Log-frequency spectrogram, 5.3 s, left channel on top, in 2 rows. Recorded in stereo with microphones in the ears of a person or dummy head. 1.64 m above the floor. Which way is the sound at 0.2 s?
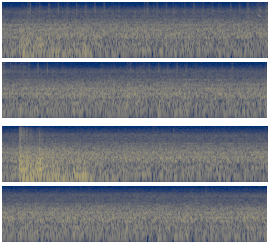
70° right (ahead or behind).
